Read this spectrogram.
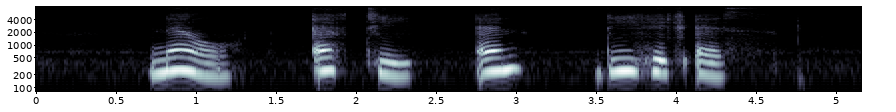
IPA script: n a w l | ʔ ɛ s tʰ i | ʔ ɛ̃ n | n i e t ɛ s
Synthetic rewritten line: n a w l | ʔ ɛ f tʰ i | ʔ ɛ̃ n | d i e t͡ʃ ɛ s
